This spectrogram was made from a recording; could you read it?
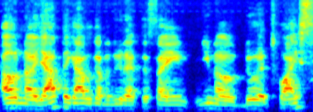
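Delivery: normal talking voice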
